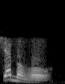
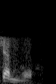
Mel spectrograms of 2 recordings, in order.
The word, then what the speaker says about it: Shelbyville: on it man okay you've got too many syllables in there you say shelbyville that's one too many that's three it's got to be shabble it's like two points one more time let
